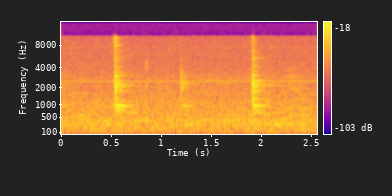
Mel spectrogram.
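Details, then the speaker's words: Vintage Arctic Air fan, blades spun by hand after low/medium test, shaft noticeably loose: sharp isolated ticks about every 0.7 seconds as blades coast; something hitting, source not yet found. "quite sure what's hitting what so notice that this shaft is pretty loose older if that's sources noise see if I just spin this manually"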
